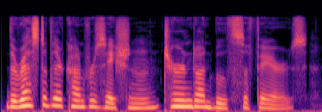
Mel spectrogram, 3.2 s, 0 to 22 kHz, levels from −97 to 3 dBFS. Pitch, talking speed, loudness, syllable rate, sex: 190 Hz, 170 wpm, -18 LUFS, 4.9 syllables/s, female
